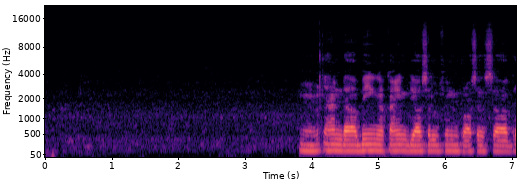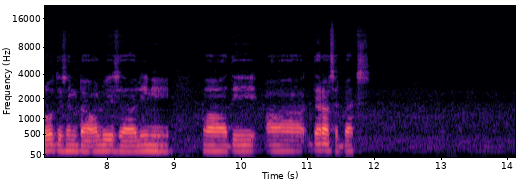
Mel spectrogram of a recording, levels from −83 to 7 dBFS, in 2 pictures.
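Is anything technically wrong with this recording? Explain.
Yes, there is AAC frame loss with concealment. Between 8.71 and 8.95 s the decoder stopped receiving AAC frames for about 170 ms, which fits four consecutive frames. It filled the gap by reusing the last good spectrum with altered phase, so the speech turns briefly smeared and phasey. From 11.81 to 11.90 s a shorter loss of about 43 ms, consistent with one frame, produces a quicker noisy blur.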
